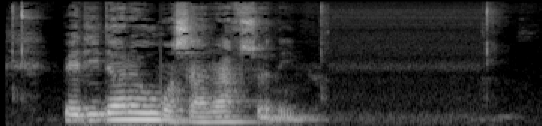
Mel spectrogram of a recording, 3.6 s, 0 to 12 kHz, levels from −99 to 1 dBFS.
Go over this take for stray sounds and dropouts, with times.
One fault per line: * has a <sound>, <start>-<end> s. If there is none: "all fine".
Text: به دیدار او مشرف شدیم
all fine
